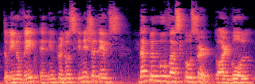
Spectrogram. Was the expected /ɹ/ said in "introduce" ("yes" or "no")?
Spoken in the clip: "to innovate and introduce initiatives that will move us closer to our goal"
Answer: yes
